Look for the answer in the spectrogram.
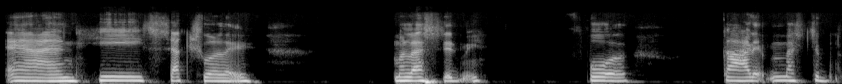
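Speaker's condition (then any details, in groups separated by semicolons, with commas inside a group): Cerebral palsy; since birth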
